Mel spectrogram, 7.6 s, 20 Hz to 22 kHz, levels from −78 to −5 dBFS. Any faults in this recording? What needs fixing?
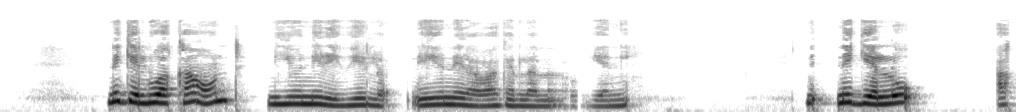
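The speech has a rough, grainy texture from start to end, with noise filling the gaps between harmonics and a thin, synthetic-sounding top band. This is likely low-delay AAC compression (AAC-ELD), whose short frames resolve pitch poorly; the damage fits a rate around 32 kbps. Raising the bitrate or switching to a longer-frame codec mode where latency allows would prevent it.

AAC frame loss with concealment appears twice. At 1.45–1.48 s there is a brief smeared, noisy patch, consistent with one lost frame patched from the previous spectrum. From 4.11 to 4.47 s losses cluster, the longest run around a tenth of a second, giving phasey smearing and a dip toward silence. Packet-loss protection such as forward error correction or redundancy on the transport would prevent it.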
